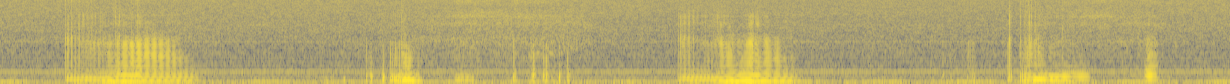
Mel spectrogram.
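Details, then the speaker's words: Pet snoring while asleep: irregular wheezy, whistling breath sounds and soft snorts roughly every few seconds. "Russi, muccia. Eh? Cosa stai facendo? Stai russando?"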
